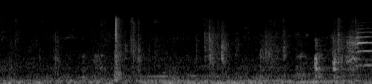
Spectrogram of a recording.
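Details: Backyard chickens, hens and roosters kept together: short harmonic clucks come in loose clusters, with a sharp click near the start, a rising note near the end, and a steady low rumble underneath throughout.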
